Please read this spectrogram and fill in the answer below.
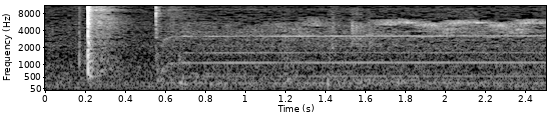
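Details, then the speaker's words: Honda CBR600F motorcycle, first start attempt, jumped from a car with a flashing oil light but oil level fine: a click, then a thin steady whir of a few seconds at constant pitch as the fuel pump primes normally. "that's fuel pump time okay so it primed"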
